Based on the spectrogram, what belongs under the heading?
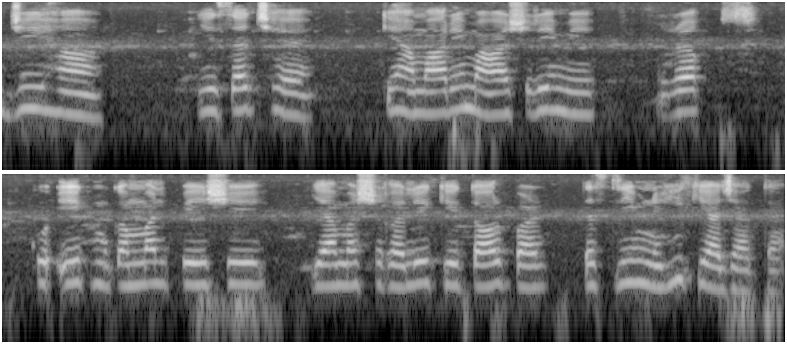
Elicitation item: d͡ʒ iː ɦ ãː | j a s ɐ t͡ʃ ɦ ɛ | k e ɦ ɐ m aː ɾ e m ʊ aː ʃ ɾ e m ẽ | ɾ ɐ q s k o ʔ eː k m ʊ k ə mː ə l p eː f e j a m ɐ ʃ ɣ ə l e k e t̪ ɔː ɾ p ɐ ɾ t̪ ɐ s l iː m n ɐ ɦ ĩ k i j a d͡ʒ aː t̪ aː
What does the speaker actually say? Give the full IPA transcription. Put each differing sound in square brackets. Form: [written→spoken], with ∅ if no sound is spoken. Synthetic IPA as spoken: d͡ʒ iː ɦ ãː | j [a→e] s ɐ t͡ʃ ɦ ɛ | k e ɦ ɐ m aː ɾ e m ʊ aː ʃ ɾ e m ẽ | ɾ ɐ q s k o ʔ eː k m ʊ k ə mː ə l p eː [f→ʃ] e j a m ɐ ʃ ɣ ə l e k e t̪ ɔː ɾ p ɐ ɾ t̪ ɐ s l iː m n ɐ ɦ ĩ k i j a d͡ʒ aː t̪ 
